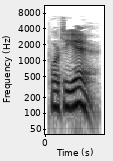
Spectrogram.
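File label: "portiere", British English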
